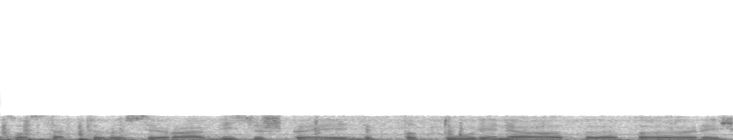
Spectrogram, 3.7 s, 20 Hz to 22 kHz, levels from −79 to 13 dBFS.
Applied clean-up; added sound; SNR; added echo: none; Printer; 6 dB; none.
